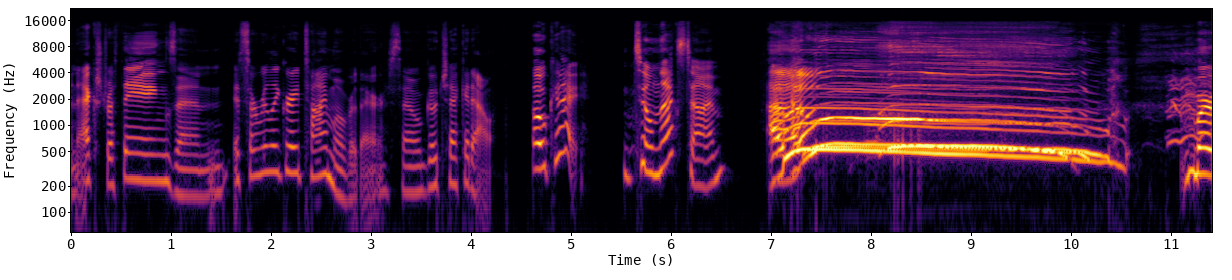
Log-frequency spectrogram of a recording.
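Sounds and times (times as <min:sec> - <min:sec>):
speech: 0:00.0 - 0:07.8, 0:11.1 - 0:11.4
wolf howling: 0:07.0 - 0:10.6.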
